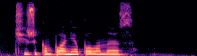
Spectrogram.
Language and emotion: Russian, neutral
